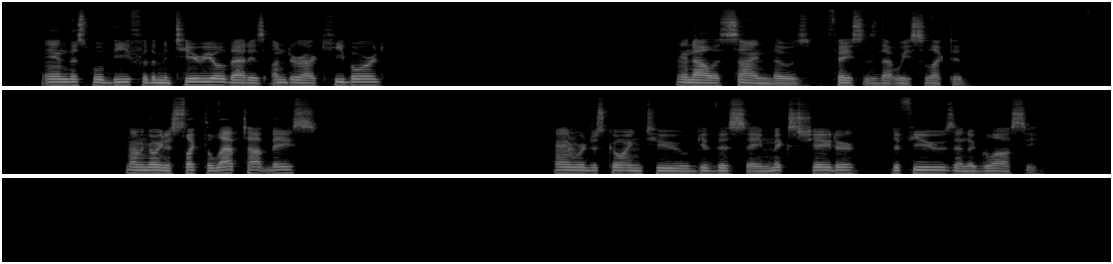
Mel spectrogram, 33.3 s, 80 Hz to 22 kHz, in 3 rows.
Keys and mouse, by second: 9.7-11.7 drag, 12.6 KP_3, 18.0 Tab, 30.5 click, 30.9 click, 33.0 right click.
